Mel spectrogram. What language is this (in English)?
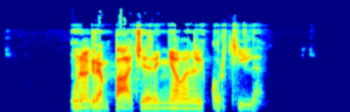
Italian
